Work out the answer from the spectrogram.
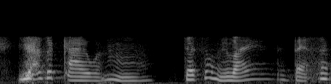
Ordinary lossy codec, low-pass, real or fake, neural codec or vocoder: none; 3.6 kHz; fake; codec, 16 kHz in and 24 kHz out, 0.4 kbps, LongCat-Audio-Codec, two codebook decoder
